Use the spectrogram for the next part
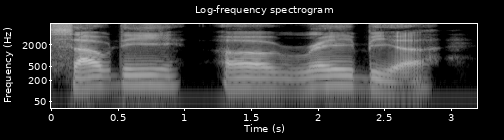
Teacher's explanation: In this case, the ray is stressed.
